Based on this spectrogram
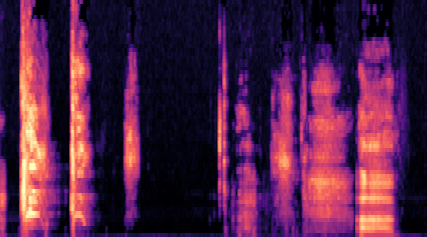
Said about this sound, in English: excuse me, I got a cough.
